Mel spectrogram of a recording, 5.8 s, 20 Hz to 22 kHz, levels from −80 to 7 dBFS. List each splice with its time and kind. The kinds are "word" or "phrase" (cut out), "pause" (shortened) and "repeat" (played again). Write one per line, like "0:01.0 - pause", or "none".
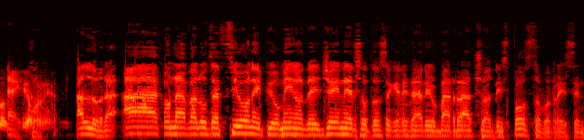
0:01.6 - word
0:03.6 - word
0:04.9 - word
